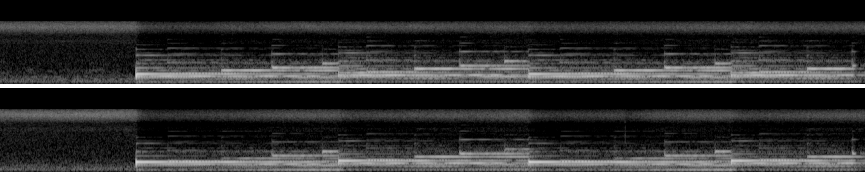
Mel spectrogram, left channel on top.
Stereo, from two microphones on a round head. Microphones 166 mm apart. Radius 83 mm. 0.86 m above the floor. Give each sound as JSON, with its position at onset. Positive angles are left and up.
{"t": 1.4, "sound": "a piano", "side_deg": 50, "distance_m": 2.5}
